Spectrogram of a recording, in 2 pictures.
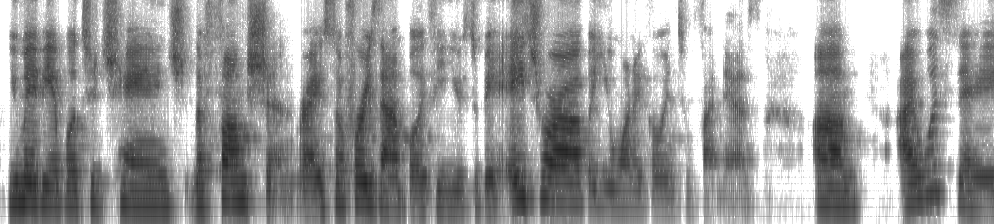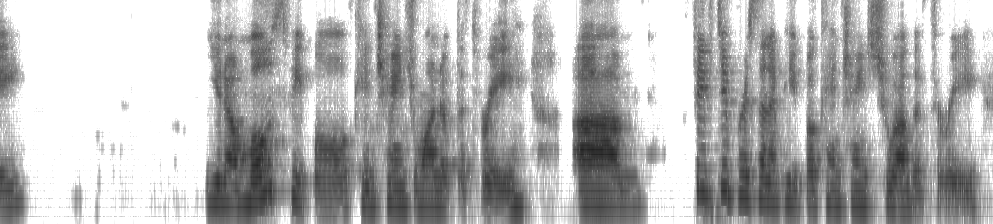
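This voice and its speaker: Woman in her 30s, medium pitch, chatting advice as a guest on a video call. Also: moderate pace, a bit bright. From Taiwan. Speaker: interview guest, MBA graduate. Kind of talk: conversational advice. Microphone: video call microphone.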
